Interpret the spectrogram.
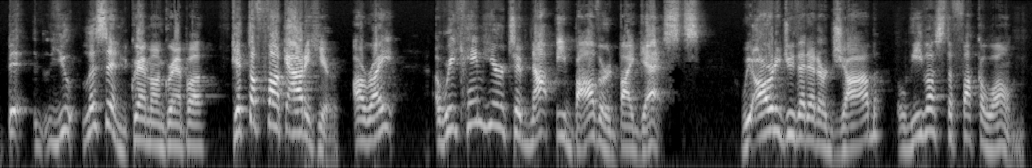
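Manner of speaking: reenacting telling off nosy grandparents, loud and angry. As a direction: snap at the grandparents to get lost. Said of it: "And I go".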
